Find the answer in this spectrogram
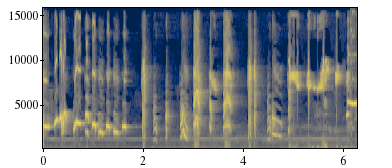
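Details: Chestnut-capped thrush pouring out quick warbled notes that drop into a run of rapid chirps, then a loud harsh rasping phrase and high thin whistles, above a low hum.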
